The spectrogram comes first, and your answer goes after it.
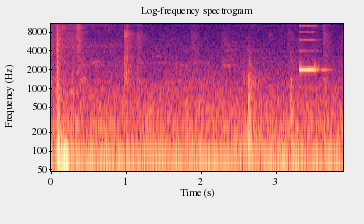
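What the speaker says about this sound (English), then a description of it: "Let me set my timer." Kitchen timer being set while baking Amish bread, short electronic beeps from button presses, faint and spaced apart, with a longer tone near the end over a quiet room.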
